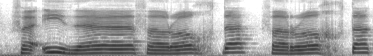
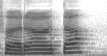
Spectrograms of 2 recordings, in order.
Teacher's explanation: غین کی آواز آنی چاہیے اور غین کو موٹا بھی کرنا ہے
